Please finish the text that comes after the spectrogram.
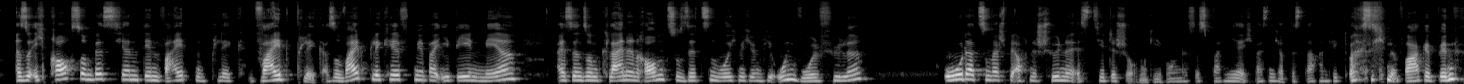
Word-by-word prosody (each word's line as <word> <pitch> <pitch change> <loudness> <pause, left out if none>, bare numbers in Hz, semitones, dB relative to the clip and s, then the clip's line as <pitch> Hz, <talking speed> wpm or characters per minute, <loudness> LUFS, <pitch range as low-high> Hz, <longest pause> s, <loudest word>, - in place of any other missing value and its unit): Also, 190 +1 +4
ich 185 - -2
brauche 230 +4 +5
so 250 - +3
'n 225 - +1
bisschen 240 -3 +1
den 195 -2 0
weiten 190 -3 -3
Blick 165 0 -9
Weitblick. 170 +10 +1
Also, 160 0 -4
Weitblick 230 -4 +2
hilft 220 0 +1
mir 205 -2 -2
bei 185 - 0
Ideen 180 -1 0
mehr, 220 +10 +1 0.3
als 185 +1 -2
in 190 -1 +3
so 190 - +1
'nem 180 0 -1
kleinen 180 +2 +2
Raum 180 +7 +3
zu 190 -4 -4
sitzen, 180 +3 -3
wo 175 0 -1
ich 180 +1 -6
mich 180 0 -5
irgendwie 170 -1 -6
unwohl 185 -7 0
fühle. 185 +10 -2 0.8
Oder 230 +3 +7
zum 210 -2 -1
Beispiel 195 -1 -2
auch 170 - -4
'ne 175 - -7
schöne, 180 -1 -1
ästhetische 155 -2 -8
Umgebung. 120 +7 -15
Das 140 +1 -16
ist 150 +1 -8
bei 140 0 -14
mir 155 -1 -6
ich - - -14
weiß 150 +4 -12
nicht, 155 -6 -9
ob 125 - -17
das - - -12
daran 150 +3 -12
liegt, 160 0 -15
dass 215 - 0
ich 215 +2 -4
'ne 210 - 0
Waage 165 +4 +3
bin. 185 +8 +5
180 Hz, 225 wpm, -21 LUFS, 165-215 Hz, 0.8 s, Oder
